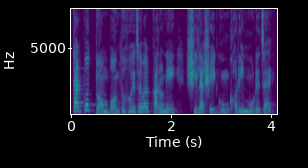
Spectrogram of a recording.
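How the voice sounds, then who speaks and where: High-voiced woman narrating a folk tale. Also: moderate pace, dull audio. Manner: steady, plain storytelling. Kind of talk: scripted storybook narration.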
